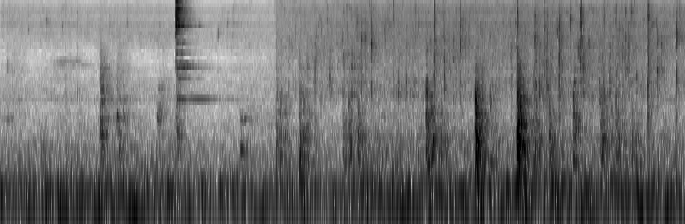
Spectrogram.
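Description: Diced coconut pieces frying in hot ghee in a nonstick pan, sizzling and crackling as they are stirred with a wooden spatula. A single sharp knock comes a little under two seconds in, and the sizzle grows louder about three seconds in.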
